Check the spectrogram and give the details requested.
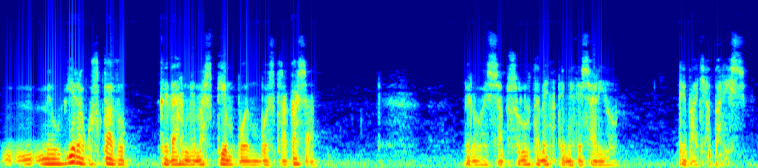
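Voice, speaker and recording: An actor playing a well-bred, earnest young viscount in a radio drama, with a polite, emotional, expressive delivery. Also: male voice, low voice, moderate pace, pauses often, husky. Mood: shaken, urgent. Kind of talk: Spanish-language radio drama acting. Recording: muffled audio with music.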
